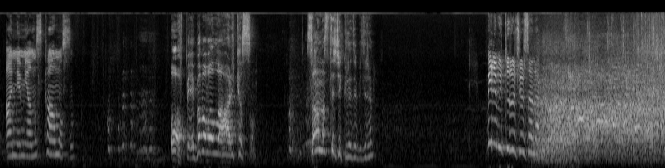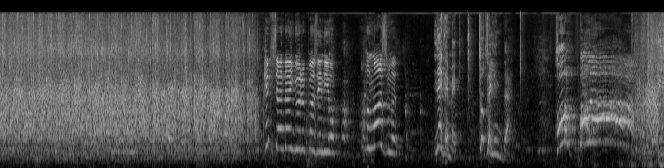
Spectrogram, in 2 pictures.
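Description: A young girl speaks with animation.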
